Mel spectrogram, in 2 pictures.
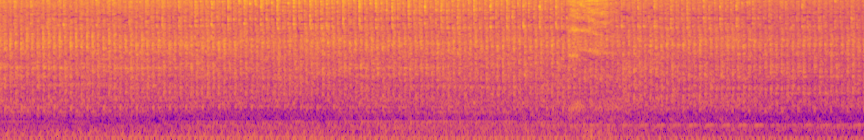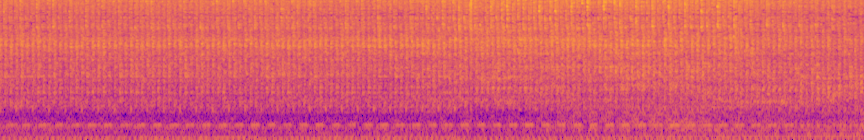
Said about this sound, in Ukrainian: Ось тестується тракторець.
